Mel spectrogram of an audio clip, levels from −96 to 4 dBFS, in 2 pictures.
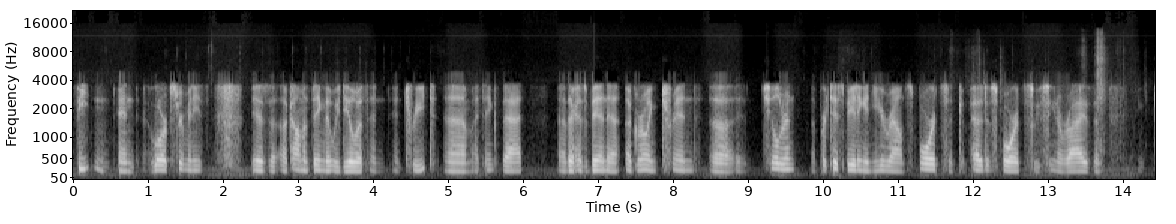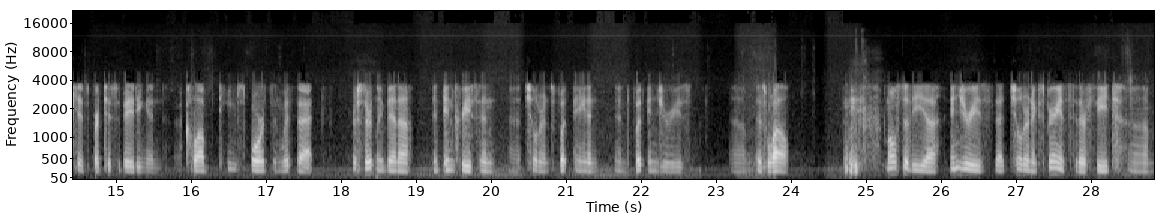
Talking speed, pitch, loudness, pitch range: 175 wpm, 110 Hz, -20 LUFS, 105-120 Hz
